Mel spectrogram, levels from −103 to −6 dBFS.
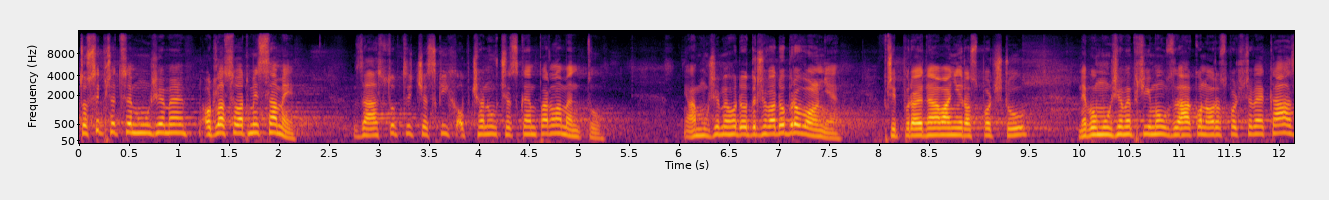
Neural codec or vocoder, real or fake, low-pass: vocoder, 44.1 kHz, 128 mel bands every 512 samples, BigVGAN v2; fake; 14.4 kHz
